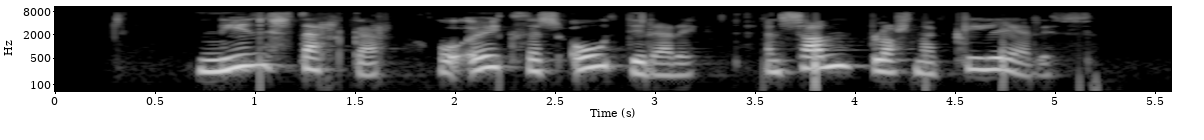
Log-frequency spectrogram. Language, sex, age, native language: Icelandic, female, 12, Icelandic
